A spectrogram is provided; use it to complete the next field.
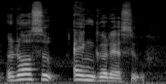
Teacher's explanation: So you wouldn't say Rosu with like a very audible U at the end, but just Rosu with like maybe a very small silent U at the end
